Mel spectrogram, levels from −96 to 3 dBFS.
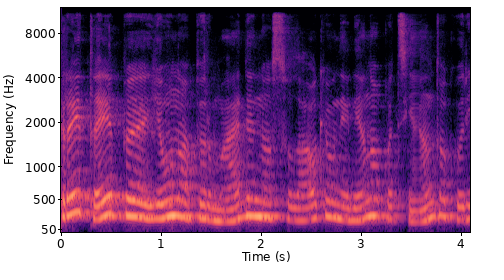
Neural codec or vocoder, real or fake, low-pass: none; real; 10.8 kHz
